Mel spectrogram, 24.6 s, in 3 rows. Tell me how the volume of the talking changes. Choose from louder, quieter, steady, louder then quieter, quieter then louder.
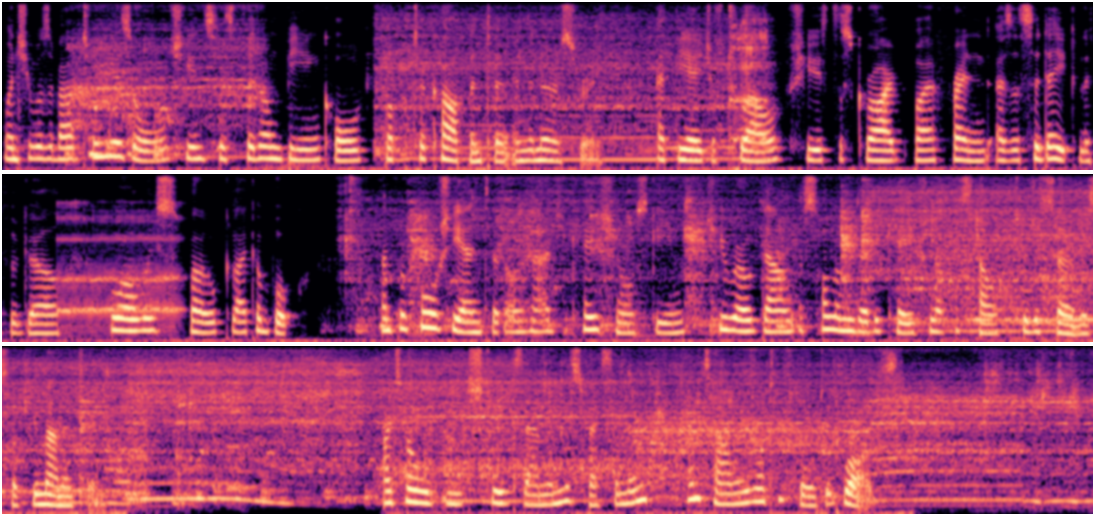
steady.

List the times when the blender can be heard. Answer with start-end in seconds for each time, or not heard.
0.1-5.8, 14.8-24.5.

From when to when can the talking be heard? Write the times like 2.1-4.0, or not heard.
0.0-17.3, 19.2-23.2.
